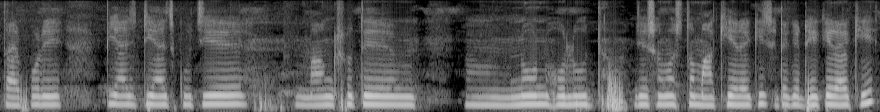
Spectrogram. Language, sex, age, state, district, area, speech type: Bengali, female, 30-45, West Bengal, Paschim Medinipur, rural, spontaneous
